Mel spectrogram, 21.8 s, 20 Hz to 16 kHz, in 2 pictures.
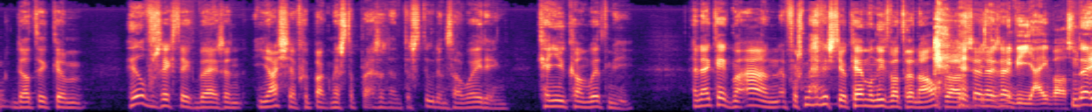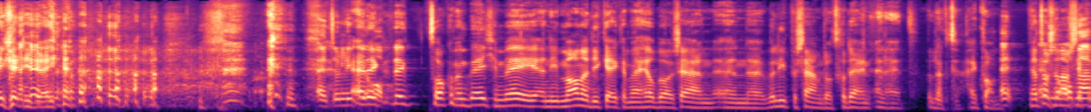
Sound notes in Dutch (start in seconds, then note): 11.2 gelach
